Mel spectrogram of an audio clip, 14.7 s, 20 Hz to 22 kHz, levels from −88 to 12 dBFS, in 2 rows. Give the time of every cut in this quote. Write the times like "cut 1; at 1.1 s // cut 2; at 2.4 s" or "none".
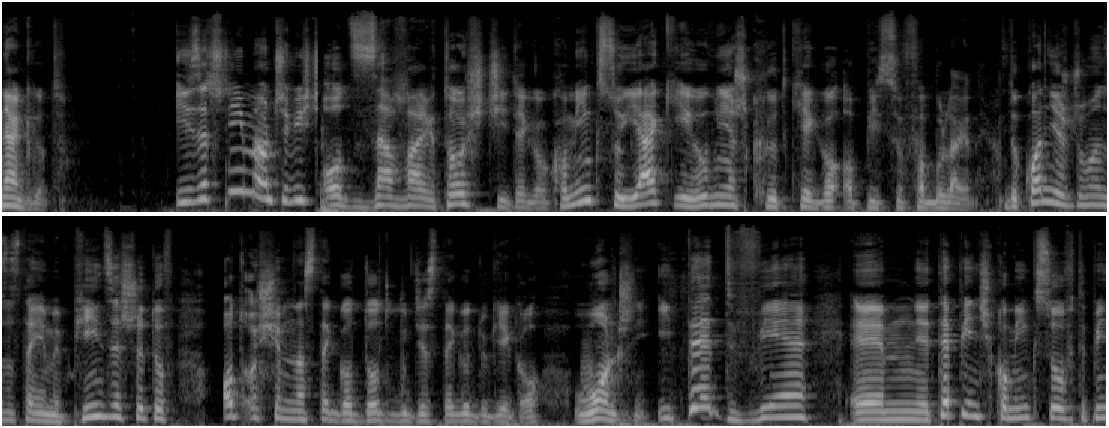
cut 1; at 2.1 s // cut 2; at 6.7 s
